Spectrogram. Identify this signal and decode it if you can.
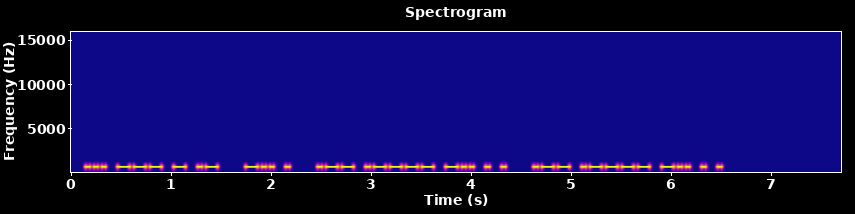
Morse code, heard as a keyed tone, about 30 wpm, 700 Hz. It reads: SOTA DE W1DEE W1DEE
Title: SOTA QSO Practice 30wpm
